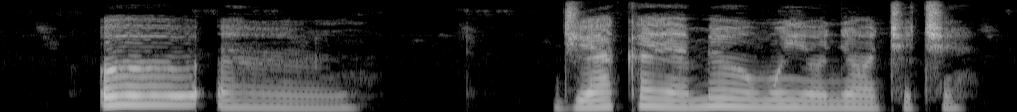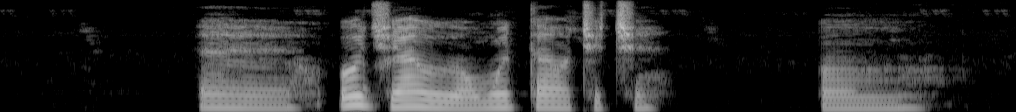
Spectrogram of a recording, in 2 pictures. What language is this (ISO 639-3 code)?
ibo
